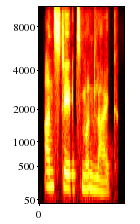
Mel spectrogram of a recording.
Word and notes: unstatesmanlike: Indian

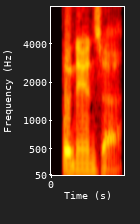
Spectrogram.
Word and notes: bonanza: American English

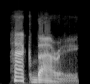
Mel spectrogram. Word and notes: hackberry: British English

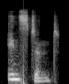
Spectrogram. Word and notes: instant: Indian

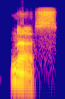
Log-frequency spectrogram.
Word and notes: nurse: British English

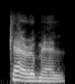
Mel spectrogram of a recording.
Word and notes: caramel: Indian

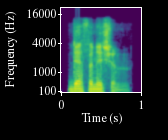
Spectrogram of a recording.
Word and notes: definition: British English

